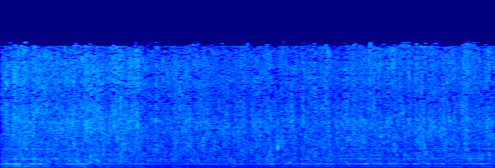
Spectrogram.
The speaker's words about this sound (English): The water continues to pour in, and you know it'll be over your head at the bottom of the ramp.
